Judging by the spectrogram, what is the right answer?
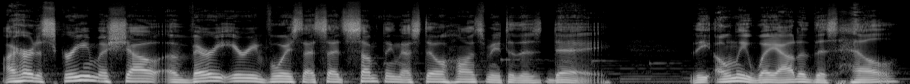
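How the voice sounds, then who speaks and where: Male horror reader, raspy from a cold, mid-pitched, faint music bed. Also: a little slow, darkish tone. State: hoarse with a cold. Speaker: creepypasta narrator. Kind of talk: reading a horror story aloud.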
